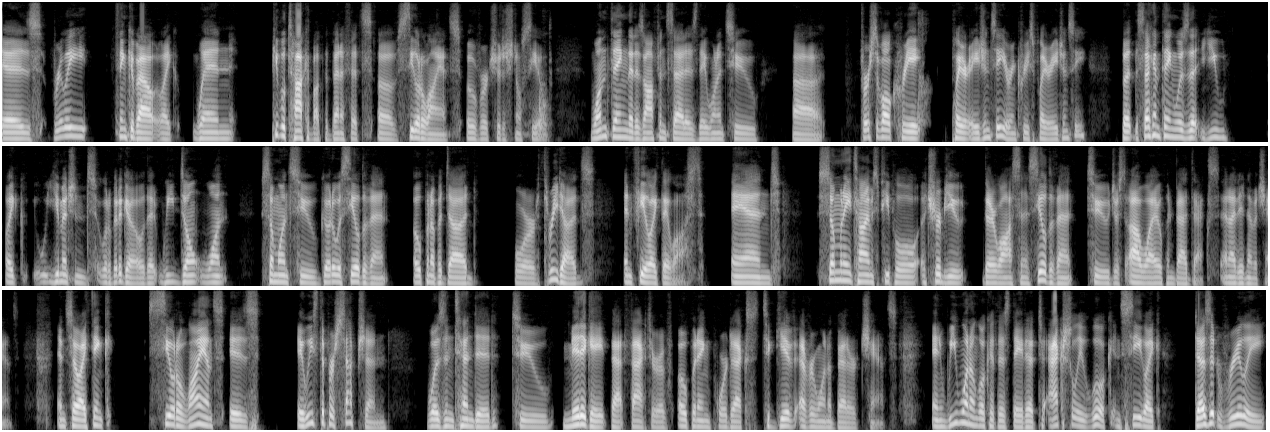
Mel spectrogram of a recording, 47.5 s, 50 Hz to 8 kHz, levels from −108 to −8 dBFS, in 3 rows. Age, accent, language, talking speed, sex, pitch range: 30-49, American, English, 180 wpm, male, 120-150 Hz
